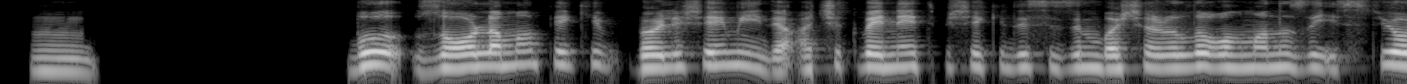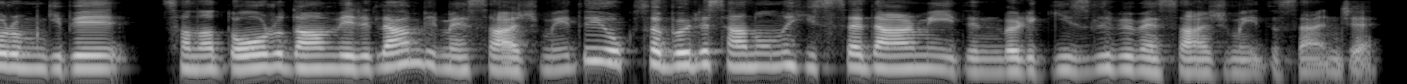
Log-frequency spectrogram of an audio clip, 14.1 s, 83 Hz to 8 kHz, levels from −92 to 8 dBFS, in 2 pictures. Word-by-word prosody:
Hımm. 170 -2 -8 1.2
Bu 230 +3 +5
zorlama 215 +7 +3
peki, 240 -1 -8
böyle, 200 +1 +3
şey 230 +2 -1
miydi? 210 -8 -4
Açık 190 +4 -11
ve 210 -1 +5
net 220 0 -4
bir - - -17
şekilde, 210 -1 -8
"Sizin 205 0 -7
başarılı 200 +2 0
olmanızı 205 0 -3
istiyorum." 210 +1 +2
gibi 195 0 +1
sana 195 -1 -3
doğrudan 200 0 +4
verilen 215 +6 +2
bir 240 - -5
mesaj 180 -2 0
mıydı 190 +9 -9
yoksa, 255 -3 +2
böyle, 235 +2 +5
sen 215 -3 +1
onu 220 +1 -5
hisseder 205 -2 +1
miydin, 170 -4 -8
böyle 170 0 +1
gizli 185 +2 -8
bir 190 - -2
mesaj 160 -2 -3
mıydı 160 0 -13
sence? 85 -1 -10
200 Hz, 150 wpm, -22 LUFS, 185-220 Hz, 1.2 s, Bu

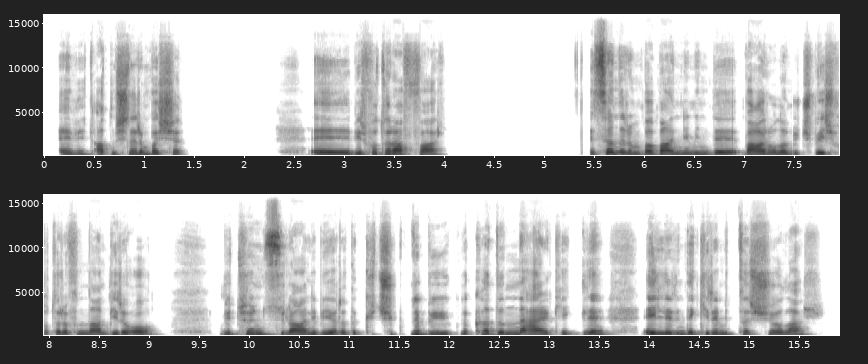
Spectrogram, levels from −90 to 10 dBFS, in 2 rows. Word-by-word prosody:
Evet, 135 -3 -4
60'ların 195 +5 -1
başı. 180 +3 -1 1.3
Eee, 165 -1 +5
bir 225 +1 -1
fotoğraf 220 0 +2
var. - - +1 1.5
Sanırım 245 -4 +3
babaannemin 200 -2 +1
de 165 -1 +3
var 200 +1 +5
olan 165 -4 -1
3-5 215 0 -1
fotoğrafından 165 +1 -3
biri 160 -2 0
o. 165 - -1 0.6
Bütün 240 +1 -2
sülale 175 -9 +2
bir 160 - +2
arada 155 +1 -7
küçüklü 235 +5 -3
büyüklü, 175 -2 -4
kadınlı 230 +3 0
erkekli 165 - -1 0.4
ellerinde 215 +1 +2
kiremit 205 -2 -4
taşıyorlar. 180 +8 -4
200 Hz, 100 wpm, -23 LUFS, 165-225 Hz, 1.5 s, Eee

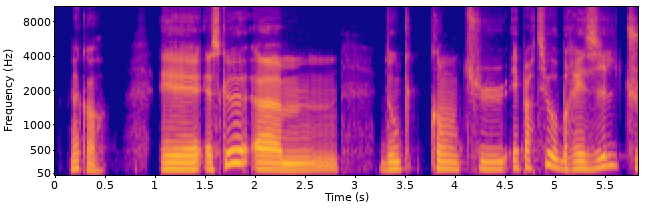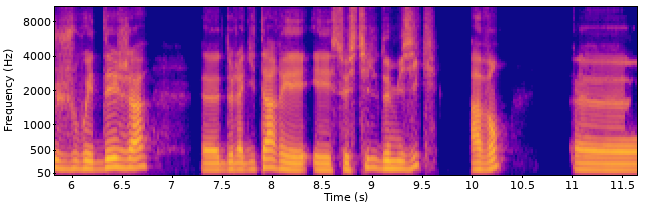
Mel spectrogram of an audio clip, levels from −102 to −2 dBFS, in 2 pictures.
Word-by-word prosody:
D'accord 115 -7 -4 0.5
et 135 0 +4
est-ce 135 - +1
que, 250 +3 +3
hem, 125 - +3 0.4
donc, 135 +2 -3
quand 140 -2 -1
tu 140 0 -5
es 160 - -3
parti 170 +9 -4
au 190 - +3
Brésil, 145 +7 -1
tu 160 - -3
jouais 145 +1 -1
déjà, 170 +5 +3 0.5
heu, 125 0 +2
de 130 +2 -3
la 130 - +1
guitare 145 +5 +1
et 125 -2 +2
et 120 -2 +1
ce 130 - -3
style 165 +6 -3
de 150 0 +3
musique, 145 +7 -2 0.3
avant? 135 +6 +1 0.7
Heu, 120 -2 +2
135 Hz, 140 wpm, -23 LUFS, 125-155 Hz, 0.7 s, et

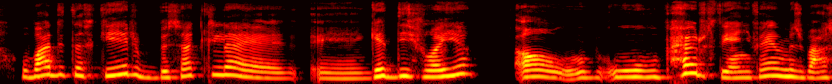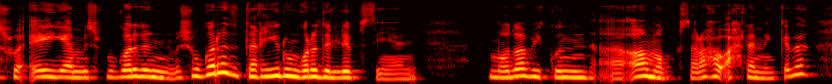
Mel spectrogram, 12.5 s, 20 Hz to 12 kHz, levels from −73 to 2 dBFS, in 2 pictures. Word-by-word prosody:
وبعد 255 +6 +4
التفكير 280 +2 0
بشكل، 255 +8 -2
آآ، 200 -9 0 0.5
جِدّي 245 +4 +3
شوية، 250 +8 +2 0.3
آه، 230 0 +5
و 190 -2 -2 0.2
وبحِرص، 225 - +2
يعني 205 0 +1
فاهم، 255 +2 +2
مش 235 -2 +2
بعشوائية، 215 +2 -1
مش 210 +1 -6
مجرد 235 +2 0
إن 235 -1 +2
مش 205 +2 -6
مجرد 325 +9 +3
التغيير 260 -2 0
ومجرد 235 -1 +2
اللبس 210 0 -2
يعني، 165 0 -11 0.5
الموضوع 220 +3 0
بيكون 220 -4 -2
أ - - -17
أعمق، 200 +2 -1
بصراحة، 210 +5 -4
وأحلى 215 - -3
من 190 -2 -7
كده 300 +10 -6
230 Hz, 145 wpm, -26 LUFS, 210-255 Hz, 0.5 s, آه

